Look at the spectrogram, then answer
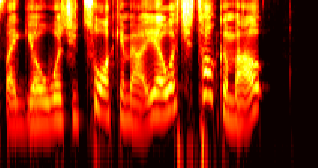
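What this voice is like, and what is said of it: Put-on New York accent. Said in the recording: “a watered down version of a New York accent”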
